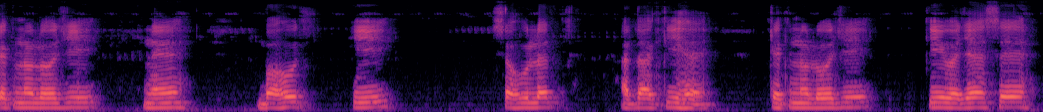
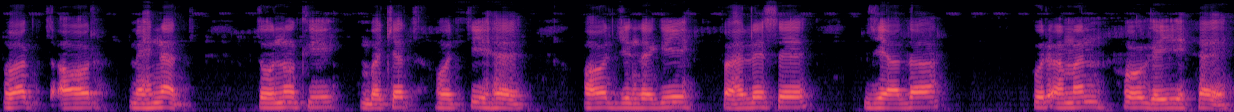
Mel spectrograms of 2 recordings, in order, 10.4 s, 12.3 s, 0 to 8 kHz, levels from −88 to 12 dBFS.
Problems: constant background noise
